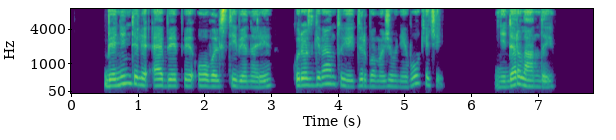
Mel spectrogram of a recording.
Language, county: Lithuanian, Kaunas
